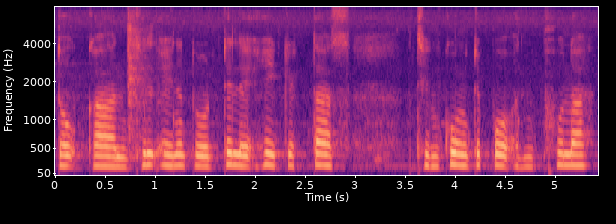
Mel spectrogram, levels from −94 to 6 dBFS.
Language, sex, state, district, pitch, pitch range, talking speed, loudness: Mizo, female, Mizoram, Aizawl, 190 Hz, 180-195 Hz, 145 wpm, -17 LUFS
